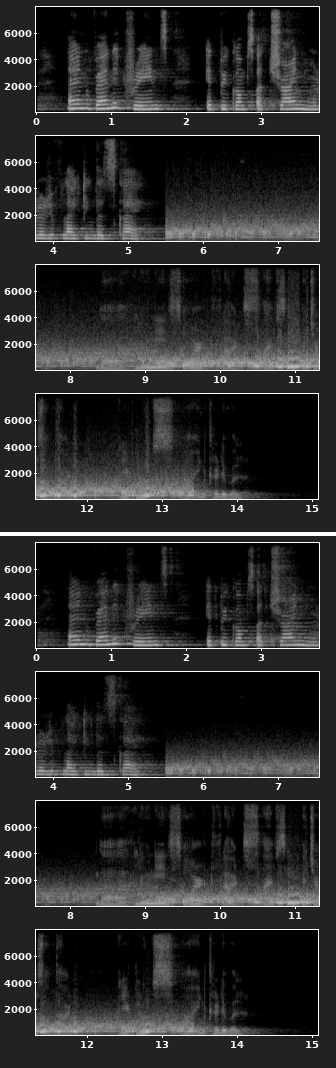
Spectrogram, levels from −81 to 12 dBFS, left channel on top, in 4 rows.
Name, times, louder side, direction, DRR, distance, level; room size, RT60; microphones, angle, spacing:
voice 1, 0.4-1.7 2.3-5.2, left 2 dB, 50° left, 11 dB, 1.3 m, -22 dB
sound 1, 5.5-13.4, left 2 dB, 75° left, 1.1 m, -23 dB
voice 2, 8.3-11.8 12.4-14.1, right 1 dB, 10° right, 13 dB, 0.9 m, -31 dB
28.0 x 26.5 x 6.1 m, 1.4 s
head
